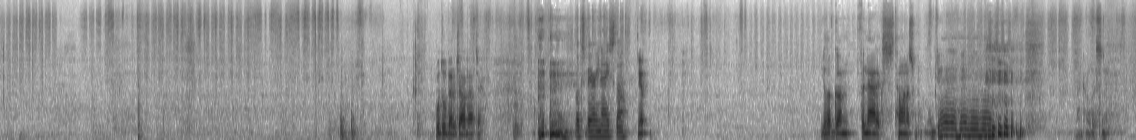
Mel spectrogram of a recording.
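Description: A cloth rubs on a wooden rifle stock.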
